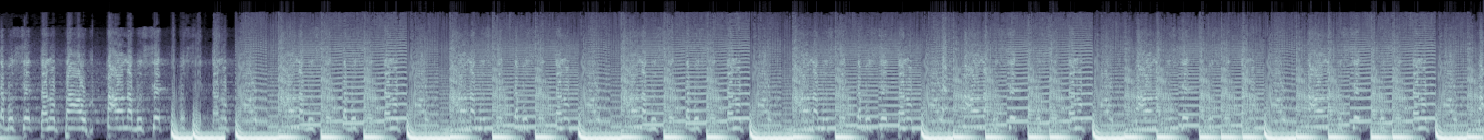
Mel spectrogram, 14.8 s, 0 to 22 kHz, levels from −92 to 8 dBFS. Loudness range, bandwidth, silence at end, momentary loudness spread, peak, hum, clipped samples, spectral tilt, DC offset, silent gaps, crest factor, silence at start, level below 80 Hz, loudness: 1 LU; 15.5 kHz; 0 s; 4 LU; 0 dBFS; none; 0.3%; -4.5 dB/octave; 3%; none; 6 dB; 0 s; -6 dBFS; -8 LUFS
